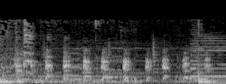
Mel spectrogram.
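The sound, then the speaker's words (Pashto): A hen clucking in a quick, rhythmic run of many short, throaty clucks, fairly loud and without pause. “د چرګې کغاس وه.”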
